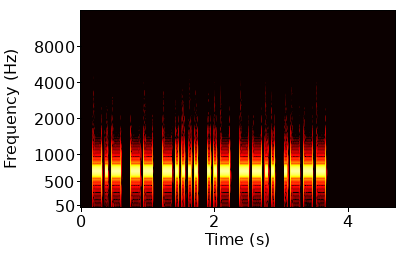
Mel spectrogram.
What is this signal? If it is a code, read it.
Morse code, heard as a keyed tone, about 25 wpm, 700 Hz. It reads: KM6UZJ
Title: USA Callsign DE Callsign - 6 Characters - 25wpm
